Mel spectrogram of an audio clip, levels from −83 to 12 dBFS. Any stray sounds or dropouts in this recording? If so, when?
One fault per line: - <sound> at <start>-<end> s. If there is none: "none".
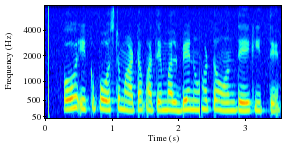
- dropout at 2.3-2.3 s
